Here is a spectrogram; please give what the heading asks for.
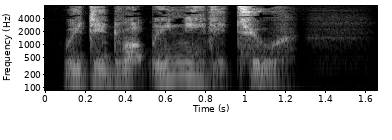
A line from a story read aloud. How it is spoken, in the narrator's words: hissed Anku Anen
